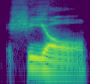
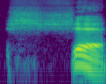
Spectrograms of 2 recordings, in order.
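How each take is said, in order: First: Sheol said as SHEE-ole; English spelling pronunciation. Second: Sheol slowly as sheh-OLE, in two parts; correct Hebrew pronunciation. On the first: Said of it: "like it would be spelled in, in English". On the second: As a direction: draw out Sheol with a short first vowel, sheh, then ole. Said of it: "but it's pronounced Sheol". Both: Shown as a demonstration.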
